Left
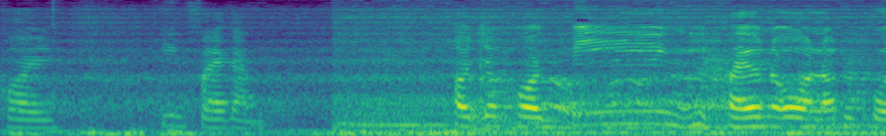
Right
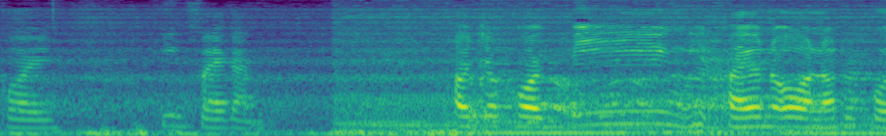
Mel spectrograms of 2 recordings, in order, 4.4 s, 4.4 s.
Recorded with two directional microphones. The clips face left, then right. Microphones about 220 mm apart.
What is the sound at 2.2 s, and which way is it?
A woman's voice, centre (ahead or behind).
